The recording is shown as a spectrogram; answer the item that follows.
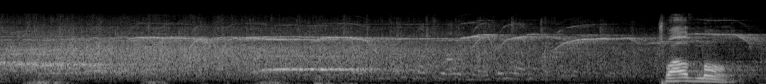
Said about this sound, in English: Clap your hands again.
